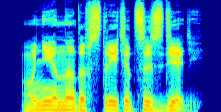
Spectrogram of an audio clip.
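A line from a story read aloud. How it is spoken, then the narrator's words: Flat, muffled, emotionless. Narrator (Russian): глухо, без эмоций произнес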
